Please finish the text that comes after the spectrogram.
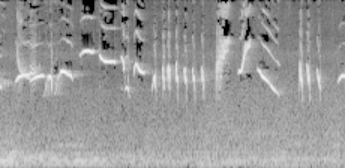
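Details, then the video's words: Oriental magpie-robin owned in Kudus, its song filled with sparrow and kingfisher mimicry: pure whistled slurs followed by a run of short evenly spaced chips and descending sweeps, over faint low hum. "KACER GACOR FULL NEMBAK ISIAN MEWAH ,GEREJA TARUNG TENGKEK"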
